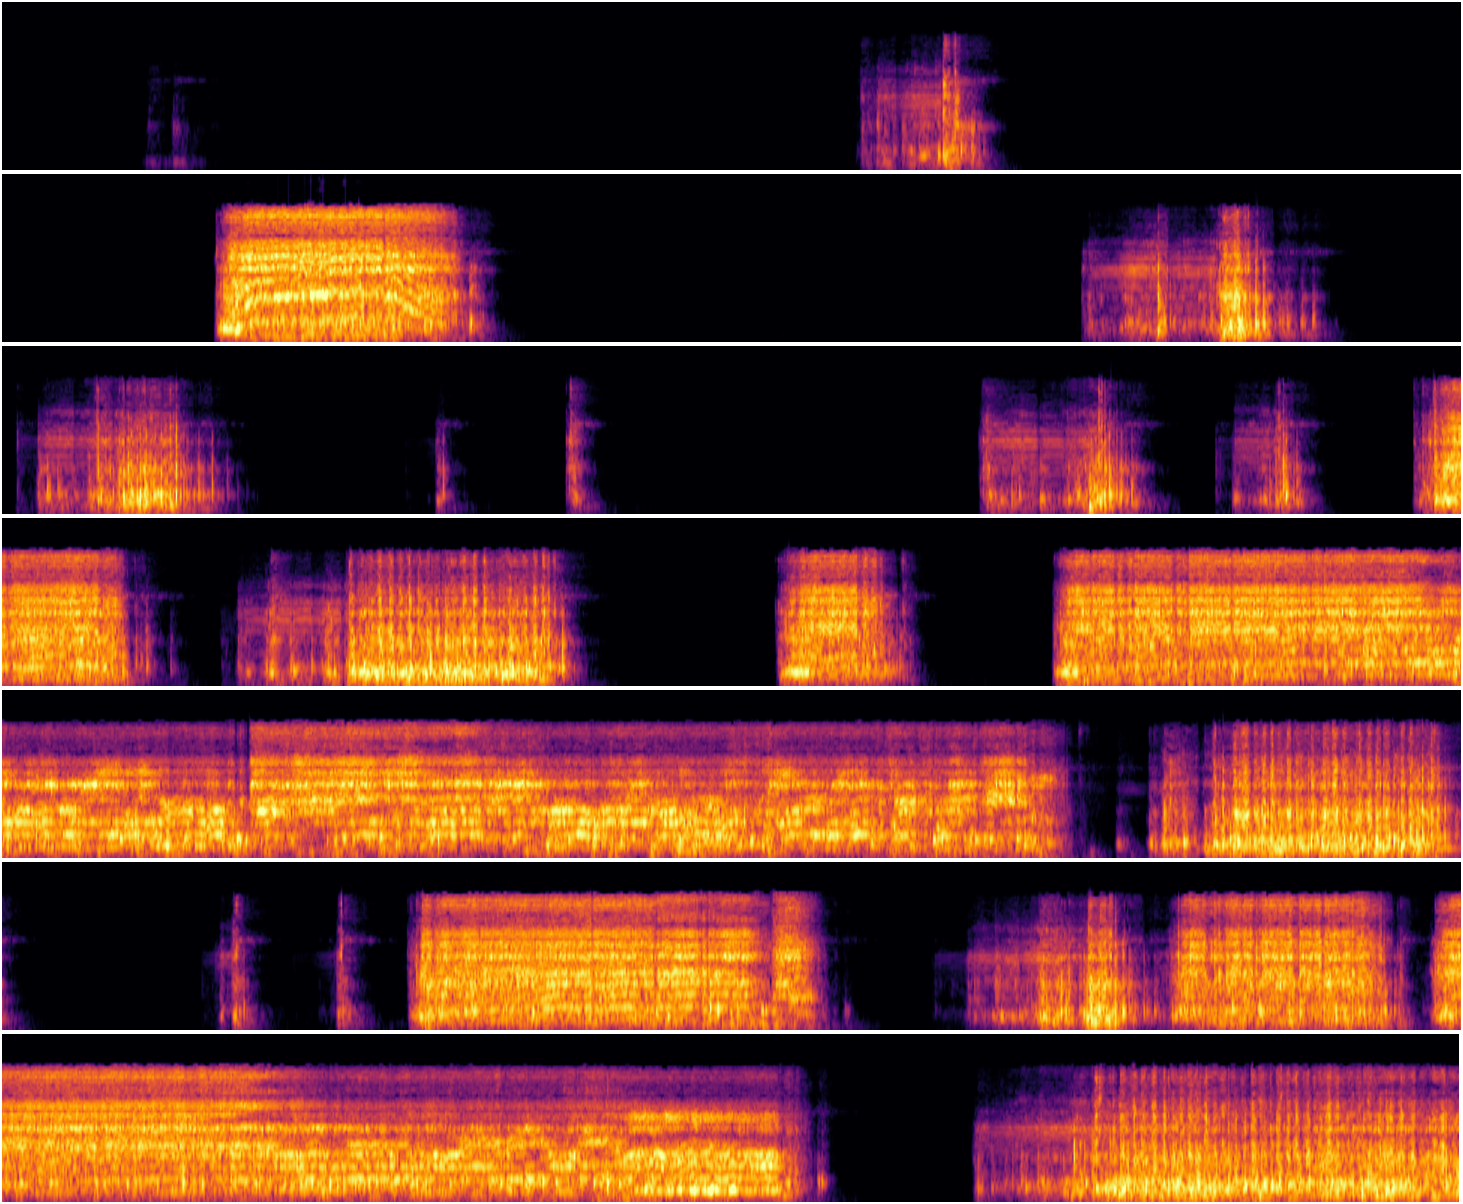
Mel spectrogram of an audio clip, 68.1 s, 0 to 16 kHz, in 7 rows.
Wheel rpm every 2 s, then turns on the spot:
0, 0, 0, 0, 0, 40, 30, 0, 0, 0, 0, 0, 0, 0, 20, 10, 10, 10, 50, 70, 70, 70, 60, 10, 10, 20, 60, 10, 40, 50, 70, 60, 0, 20.
30-34 46-50 66-68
